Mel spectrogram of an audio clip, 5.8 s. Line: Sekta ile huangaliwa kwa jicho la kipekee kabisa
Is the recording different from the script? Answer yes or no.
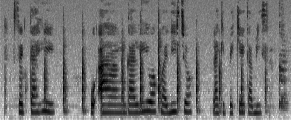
yes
